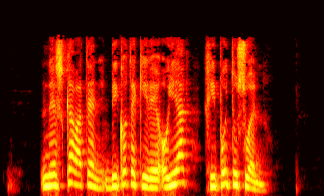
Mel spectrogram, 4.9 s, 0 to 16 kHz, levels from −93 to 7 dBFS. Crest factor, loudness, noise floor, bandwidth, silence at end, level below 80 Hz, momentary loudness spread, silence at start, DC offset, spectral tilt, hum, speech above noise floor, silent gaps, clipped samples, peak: 14 dB; -15 LUFS; -60 dBFS; 8 kHz; 0.9 s; -52 dBFS; 7 LU; 0.65 s; under 0.1%; -5 dB/octave; none; 46 dB; none; under 0.1%; -2 dBFS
